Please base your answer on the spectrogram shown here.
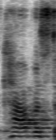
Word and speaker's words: Kapusta: Pronounce it for me. I tried 3 times. It's Kapusta, and it's all good because I'm still thinking about those adorable puppies.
